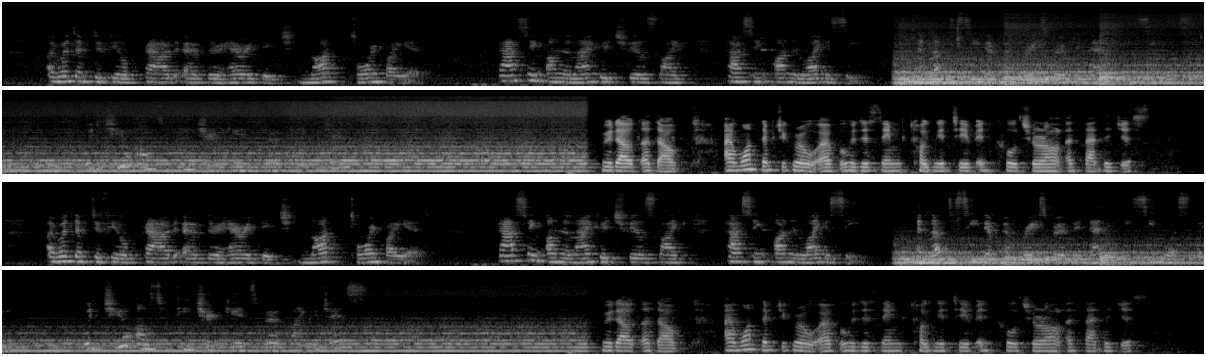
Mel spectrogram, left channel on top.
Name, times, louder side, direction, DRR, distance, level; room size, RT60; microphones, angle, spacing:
voice 1, 0.4-3.3 3.5-4.2 5.0-8.6 9.1-12.1 12.8-15.5, right 1 dB, 75° right, 5.6 m, -34 dB
sound 1, 8.9-17.9, left 3 dB, 85° left, 0.7 m, -29 dB
voice 2, 18.0-23.5, left 5 dB, 55° left, 0.7 m, -28 dB
10.5 x 4.7 x 7.7 m
head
